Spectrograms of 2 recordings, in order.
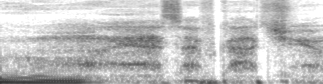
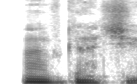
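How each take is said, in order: First: Soft reassuring whisper. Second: Said in the usual way. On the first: Acted. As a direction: breathe it right in the ear. Comforting lover.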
